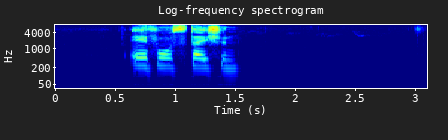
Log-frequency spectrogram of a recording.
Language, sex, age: English, female, 22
